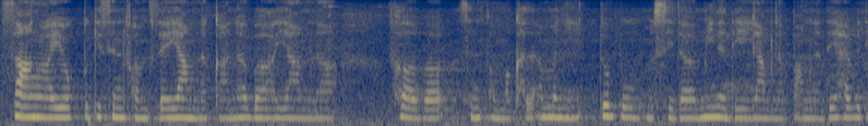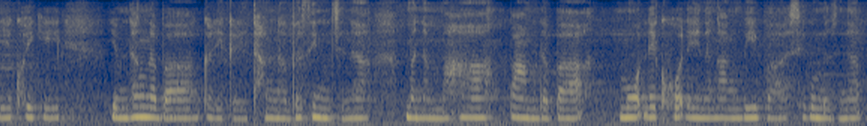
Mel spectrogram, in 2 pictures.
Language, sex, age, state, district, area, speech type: Manipuri, female, 18-30, Manipur, Imphal West, rural, spontaneous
